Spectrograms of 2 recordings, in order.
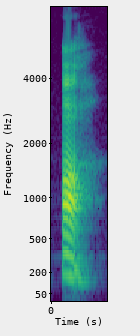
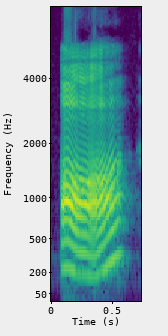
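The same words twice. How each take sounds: First: The vowel is shorter with less emphasis. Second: The vowel is full and fully stressed. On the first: "you would give it less emphasis, like ah" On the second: "instead of saying ah"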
